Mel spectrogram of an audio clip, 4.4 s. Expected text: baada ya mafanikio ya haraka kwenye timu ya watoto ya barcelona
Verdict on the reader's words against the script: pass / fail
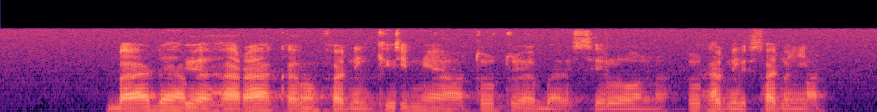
fail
